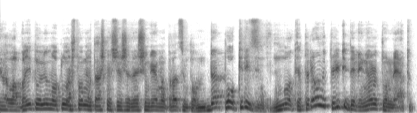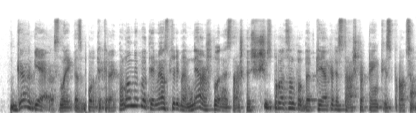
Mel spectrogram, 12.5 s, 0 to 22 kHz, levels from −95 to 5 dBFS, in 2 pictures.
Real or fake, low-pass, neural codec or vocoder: fake; 10.8 kHz; codec, 44.1 kHz, 3.4 kbps, Pupu-Codec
